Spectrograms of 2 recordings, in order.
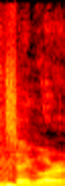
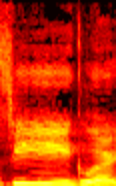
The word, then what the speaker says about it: Sigler: I love how you say our names. You have a New York accent and you say it right. What do people normally say? They We're in Texas right now, you know? We don't hear Yeah, but I get like genuine Seagler.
